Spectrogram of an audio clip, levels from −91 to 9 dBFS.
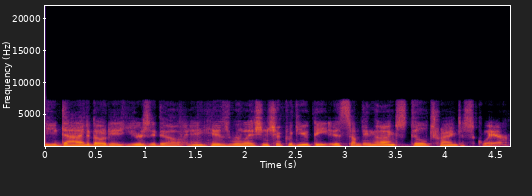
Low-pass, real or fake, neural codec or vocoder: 7.2 kHz; fake; codec, 44.1 kHz, 2.6 kbps, SNAC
